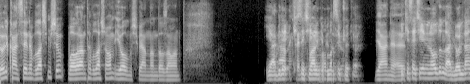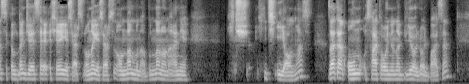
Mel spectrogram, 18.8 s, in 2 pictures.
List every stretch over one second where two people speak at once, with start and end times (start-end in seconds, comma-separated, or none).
5.5-6.9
